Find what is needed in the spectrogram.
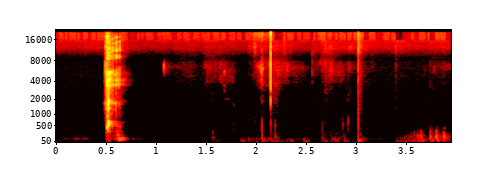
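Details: A single sharp, abrupt, voiced hiccup followed by faint clicks and soft sounds in a quiet room; hiccup.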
